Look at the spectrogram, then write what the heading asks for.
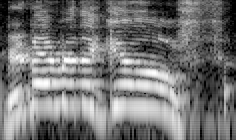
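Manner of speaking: high, hammed-up menacing line; imagined attacker. Joking about being mugged in London, high hammed-up attacker voice. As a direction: throw it out as a mock threat.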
